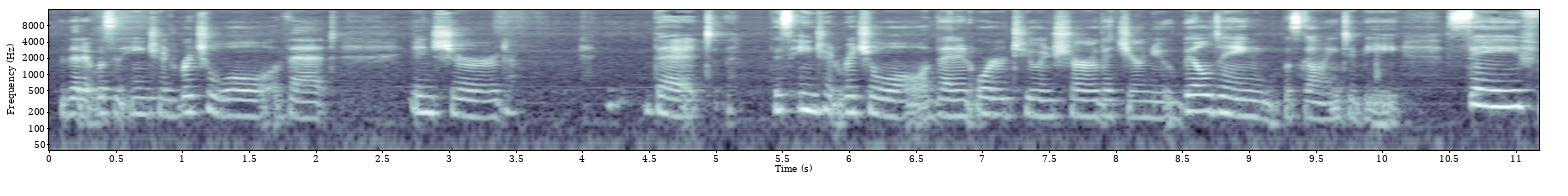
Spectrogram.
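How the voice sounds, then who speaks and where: A woman casually recaps and reads along with a book, keeping things conversational with wry asides. Her voice is lowish, and there is a little hiss or hum.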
